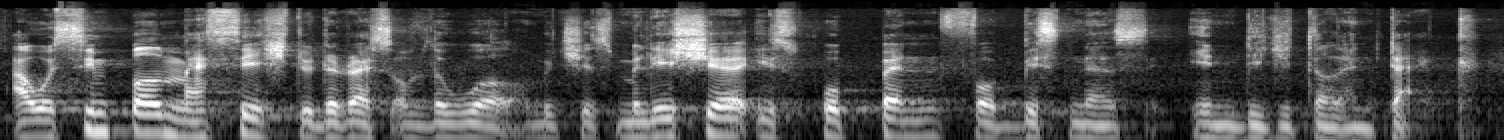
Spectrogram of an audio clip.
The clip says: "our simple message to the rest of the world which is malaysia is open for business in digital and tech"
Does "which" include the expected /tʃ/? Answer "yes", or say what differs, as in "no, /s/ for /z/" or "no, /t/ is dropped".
yes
